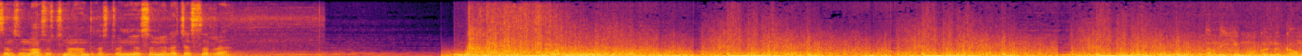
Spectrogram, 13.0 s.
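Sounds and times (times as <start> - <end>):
thunderclap rumbling: 4.4 - 13.0.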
